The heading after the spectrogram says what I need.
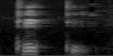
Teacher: La mayor fuerza de voz la encontramos en la primera sílaba, coco. Si estuviera en la segunda sílaba diríamos cocó, pero en español no decimos cocó, decimos coco.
